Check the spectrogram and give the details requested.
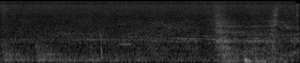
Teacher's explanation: च बोलेंगे तो च का उच्चारण स्थान तालु से होते हैं।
